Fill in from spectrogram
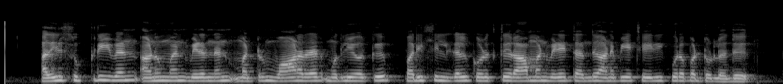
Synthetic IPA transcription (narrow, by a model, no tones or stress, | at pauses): ɐðɪlsʊkɾiʋɐnʔɐɳɯmɐnʋɪɽɐnd̪ɐnmɐʈrɯmʋaːnɐɾɐɾmʊðɐlɪjoːrkɯpɐɾɪsɪlɣɐɭkɔɽɯt̪ːɯɾaːmɐnʋɪɽɐɪt̪ːɐnd̪ɯɐɳɯbɪjɐsɛjðikuːrɐp̬ːɐʈːɯɭːɐðɯ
